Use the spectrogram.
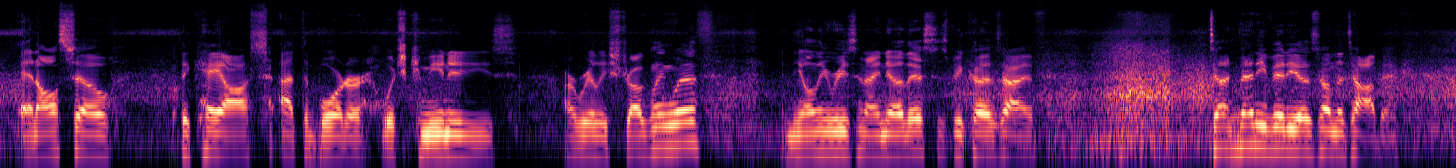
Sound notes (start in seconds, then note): none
